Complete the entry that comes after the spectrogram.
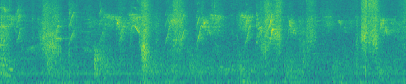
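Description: Birds chirping: short, sharp, high calls every half second or so, over a faint steady hum.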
